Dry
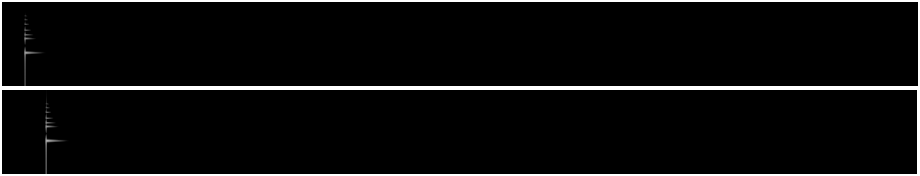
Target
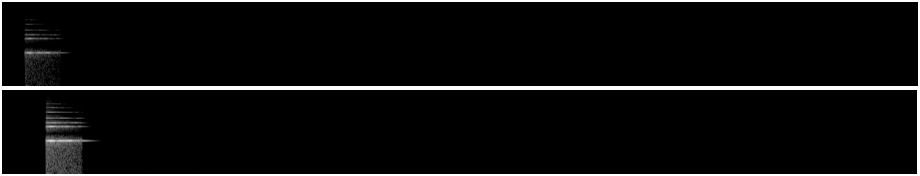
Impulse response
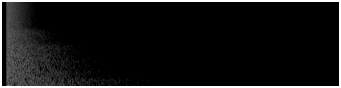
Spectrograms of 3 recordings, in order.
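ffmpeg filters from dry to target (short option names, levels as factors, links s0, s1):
-filter_complex "[0:a]alimiter=limit=0.0794:level=0:latency=1,dynaudnorm=f=990:g=5:m=5.62[s0];[1:a]atrim=start_sample=2205,afade=t=out:st=0.37:d=0.01,atrim=end_sample=16758,asetrate=40131,aresample=44100[s1];[s0][s1]afir=irnorm=-1:irlink=0,volume=0.562"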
